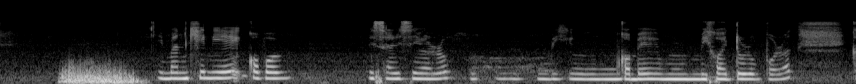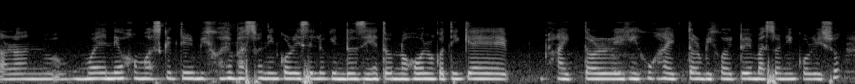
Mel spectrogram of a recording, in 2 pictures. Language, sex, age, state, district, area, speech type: Assamese, female, 30-45, Assam, Nagaon, rural, spontaneous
